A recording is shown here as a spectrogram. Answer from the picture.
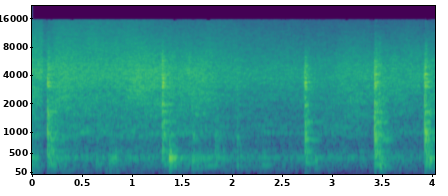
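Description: Chopped spinach sizzling as it is stir-fried in a metal pot, the spoon knocking sharply against the pot several times as it turns the greens. The spinach's water is being cooked off.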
